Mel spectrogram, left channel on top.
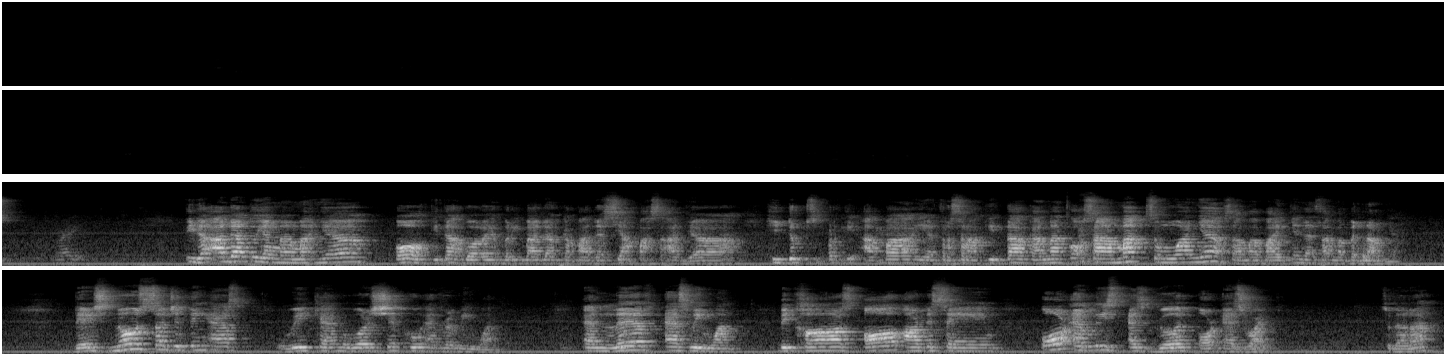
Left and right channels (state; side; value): silent; left; 61 dB below the other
